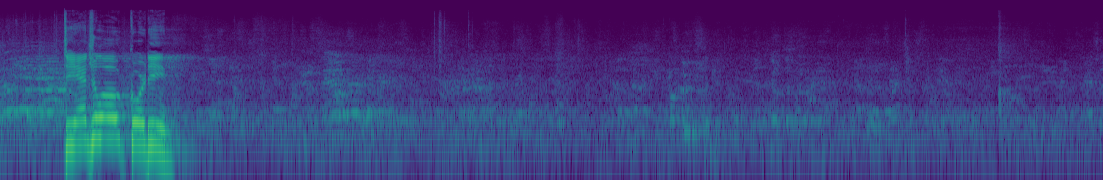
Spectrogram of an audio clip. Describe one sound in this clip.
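A large crowd murmurs and chatters in the hall.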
